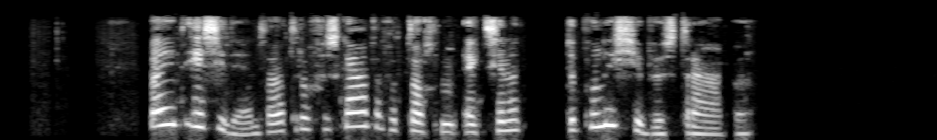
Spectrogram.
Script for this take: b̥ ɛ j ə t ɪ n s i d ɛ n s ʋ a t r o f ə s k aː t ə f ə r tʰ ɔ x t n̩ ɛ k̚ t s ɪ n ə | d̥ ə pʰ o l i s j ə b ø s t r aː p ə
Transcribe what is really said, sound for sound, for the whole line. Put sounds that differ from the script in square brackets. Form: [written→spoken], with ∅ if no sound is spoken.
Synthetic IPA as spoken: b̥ ɛ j ə t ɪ n s i d ɛ n [s→t] ʋ a t r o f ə s k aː t ə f ə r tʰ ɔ x t n̩ ɛ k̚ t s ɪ n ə | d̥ ə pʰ o l i s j ə b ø s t r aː p ə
